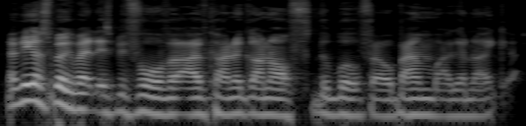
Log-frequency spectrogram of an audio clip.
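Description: A man with a middle-pitched voice co-hosts a casual podcast. He talks in a wry, rambling way, circling his point with plenty of fillers. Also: very fast. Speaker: podcast co-host.

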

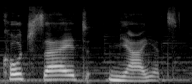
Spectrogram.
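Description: A woman's voice: mid-range voice, slow pace, mellow, faint music behind. A woman of forty, a nutrition coach talking about her work in a friendly, matter-of-fact way. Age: 40s. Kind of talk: recruiting video interview.

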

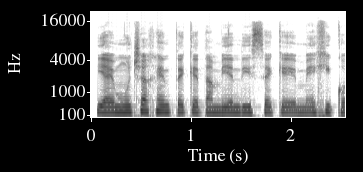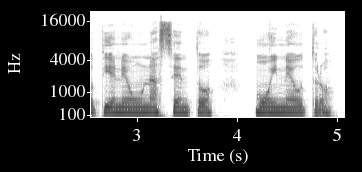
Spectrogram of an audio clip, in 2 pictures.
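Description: Slow-speaking Mexican woman podcaster. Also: deep voice, level tone, clear, resonant tone, no echo, clean studio sound. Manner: measured, often affirms with soft murmurs. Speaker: podcast co-host. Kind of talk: slow, clear conversational chat for learners.

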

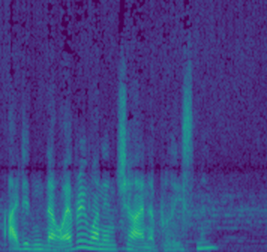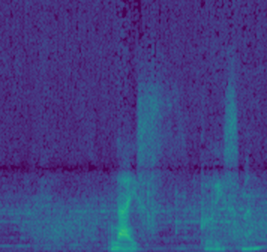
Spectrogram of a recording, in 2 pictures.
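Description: A sultry noir professor with creak in her voice. She is languid, teasing and insinuating, in the style of 1940s radio drama. The sound is muffled, with faint music. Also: mid-range voice, lively intonation, normal speed. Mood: sly, languid. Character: sultry, teasing femme fatale woman professor.

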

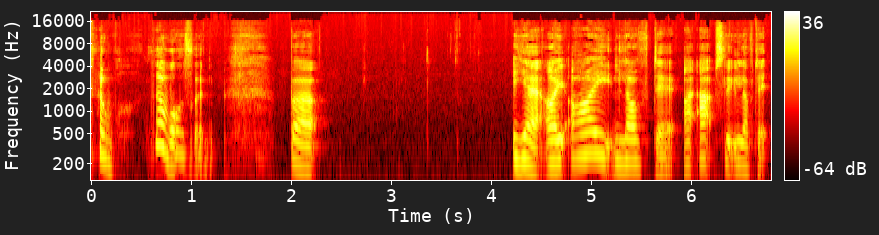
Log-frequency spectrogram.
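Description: A woman in her thirties with a slightly low voice talks through her own life on a solo podcast. Her delivery is rambling and candid, full of asides and casual swearing, and she laughs at her own anecdotes. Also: darkish tone. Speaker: podcast host.

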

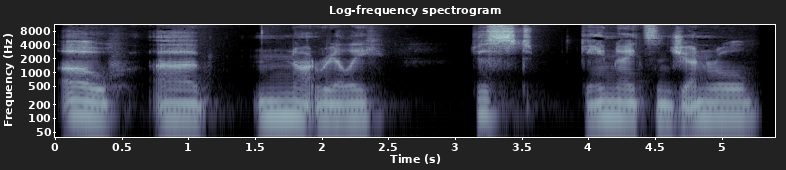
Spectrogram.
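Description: A man's voice: lowish voice, little pitch movement, slow pace. A man playing a mild, easygoing and slightly hesitant character in an audio drama. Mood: nostalgic. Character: easygoing, nostalgic man, mild peacemaker of the group.

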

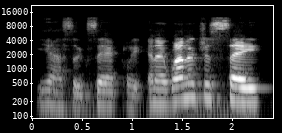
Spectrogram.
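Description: A woman's voice: mid-range voice, moderate pace, sharp tone. A woman co-hosting a podcast in casual chat, stuffy with sniffles and talking in a rambling way with restarts. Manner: rambling, chatty, frequent restarts. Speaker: podcast co-host.

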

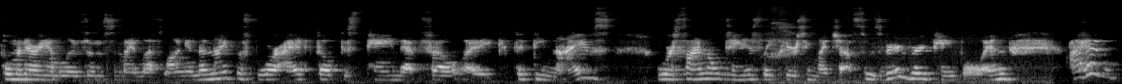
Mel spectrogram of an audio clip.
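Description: A woman's voice: on the high side, sharp tone, poor audio. A middle-aged woman from South Texas who grew up speaking Spanish, telling her story in an earnest, heartfelt way as a podcast guest. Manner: earnest, heartfelt storytelling with slow emphatic phrases. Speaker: guest, author and coach. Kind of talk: podcast interview.

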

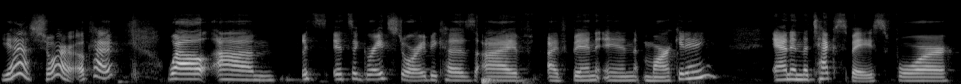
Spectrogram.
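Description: An energetic woman in her forties, chatting as a podcast guest. She gets loud and animated when she is excited, and she tells her stories with a lot of eager enthusiasm. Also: medium pitch, slow pace. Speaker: podcast guest, marketing executive. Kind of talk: casual interview chat.

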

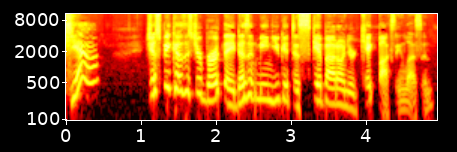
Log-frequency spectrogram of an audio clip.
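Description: A woman's voice: on the high side, big pitch swings, normal speed, gravelly, no echo, clean studio sound. A woman playing a teasing, confident and bossy superhero fighter in an audio drama. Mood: bossy, playful. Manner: teasing, assertive.

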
